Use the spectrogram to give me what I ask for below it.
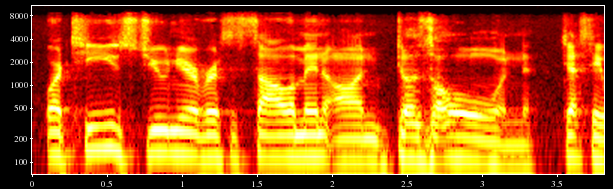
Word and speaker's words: DAZN: versus Solomon on DAZN. Jesse, what does DAZN rhyme with? Calzone, sir. Goddamn right.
